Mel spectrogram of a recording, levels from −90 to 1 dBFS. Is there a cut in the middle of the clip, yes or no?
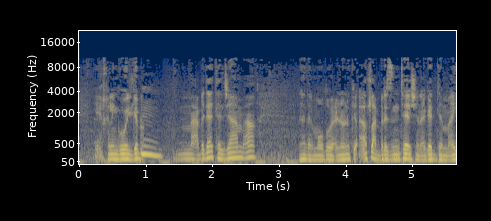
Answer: yes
